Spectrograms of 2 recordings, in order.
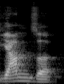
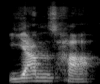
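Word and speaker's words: Janža: fan slovenians telling me how to pronounce yanza it's yansa cheers jro mate thanks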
